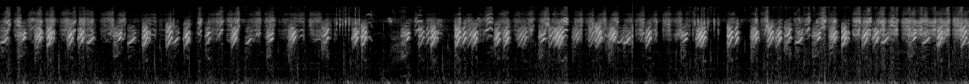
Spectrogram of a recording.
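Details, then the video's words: Many swallows preparing to roost, giving a dense, continuous chatter of high twittering chirps that overlap without pause and swell and fade slightly throughout. "ສຽງນົກແອ່ນ (ສໍາລັບຕໍ່) Tiếng én, Tiếng Chim Én เสืยงนกแอ่น ນົກກຽມເຂົ້ານອນ"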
